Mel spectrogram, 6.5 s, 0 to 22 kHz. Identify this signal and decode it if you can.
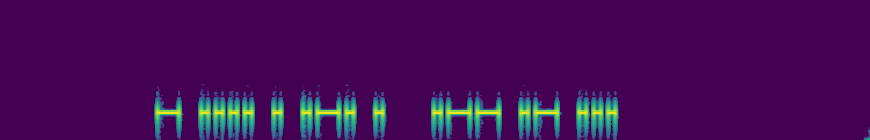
Morse code, heard as a keyed tone, about 22 wpm, 700 Hz. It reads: THERE WAS
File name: practice / 22wpm / Build A Phrase - 5-Word Phrases - 22wpm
